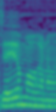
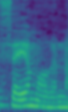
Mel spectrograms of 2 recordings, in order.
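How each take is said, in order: First: The name begins with a j sound. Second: The name begins with an s sound.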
